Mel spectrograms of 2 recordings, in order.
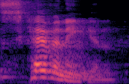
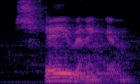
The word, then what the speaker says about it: Scheveningen: Oh, don't do the hard G at the end. The NG is just the NG sound. Ooh, I didn't know that. Oh, she's Scheveningen. Scheveningen.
